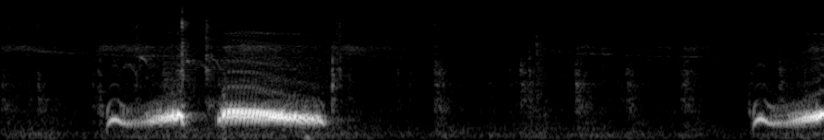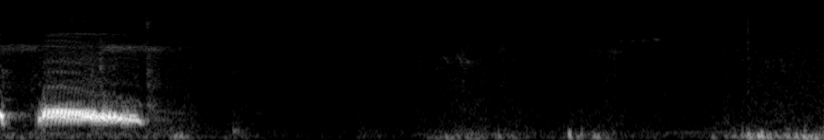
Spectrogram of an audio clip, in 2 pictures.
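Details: Spotted dove cooing: two loud phrases about three and a half seconds apart. Each is a short, wavering lead-in note, then a longer, level, hollow coo in a mid-low pitch. Faint clicks and low knocks fill the pauses.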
